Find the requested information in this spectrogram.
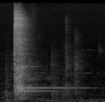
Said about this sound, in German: Vorsichtig griff Heike an die Türklinke und entriegelte mit der anderen Hand das Schloss.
